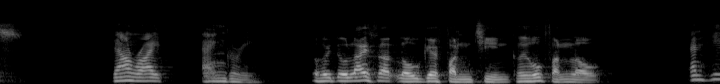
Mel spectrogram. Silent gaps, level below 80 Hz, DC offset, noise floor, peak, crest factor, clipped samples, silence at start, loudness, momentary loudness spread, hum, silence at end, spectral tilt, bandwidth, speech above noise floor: none; -76 dBFS; under 0.1%; -84 dBFS; -14 dBFS; 18 dB; under 0.1%; 0 s; -30 LUFS; 14 LU; none; 0 s; -7.5 dB/octave; 8.8 kHz; 54 dB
